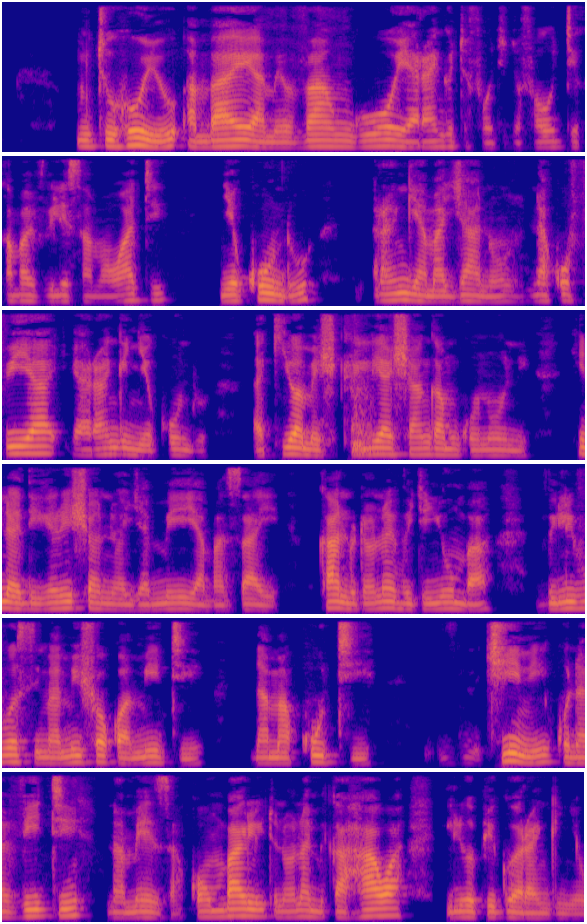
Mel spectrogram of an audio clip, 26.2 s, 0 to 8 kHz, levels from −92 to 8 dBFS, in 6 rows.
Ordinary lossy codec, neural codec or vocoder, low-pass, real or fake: MP3, 48 kbps; none; 7.2 kHz; real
